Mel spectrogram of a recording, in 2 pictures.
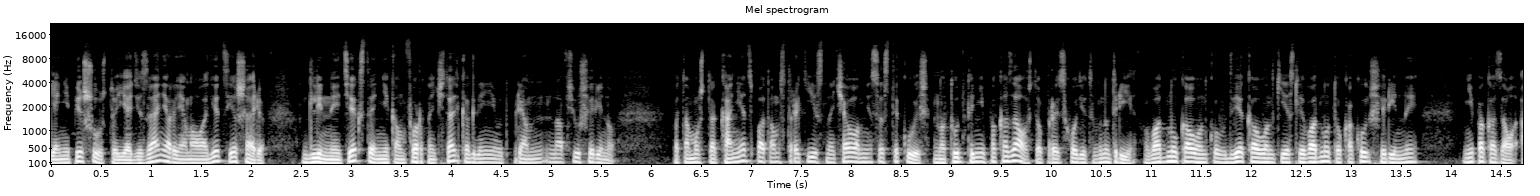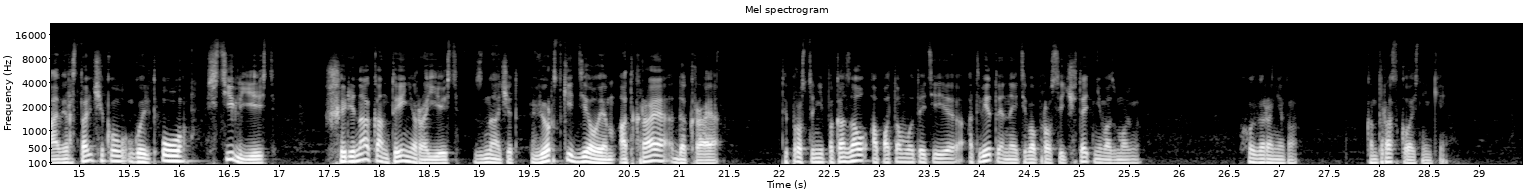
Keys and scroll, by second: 11.9 space, 16.5 space, 18.5 shift+p.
